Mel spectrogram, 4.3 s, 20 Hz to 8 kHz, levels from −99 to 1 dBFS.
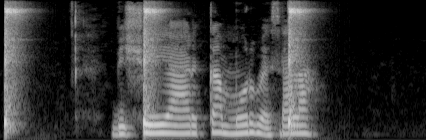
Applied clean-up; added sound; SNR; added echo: none; Tambourine; -3 dB; none.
